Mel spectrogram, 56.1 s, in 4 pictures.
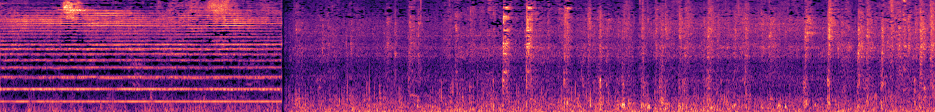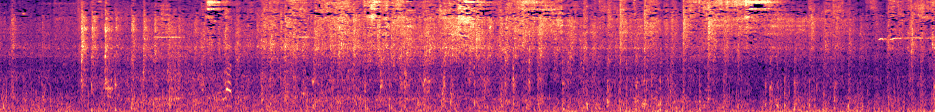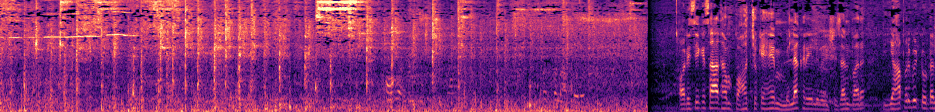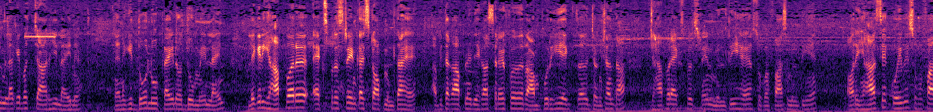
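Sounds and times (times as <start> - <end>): train horn blast: 0.0 - 4.3
train wheels clattering over rails: 4.8 - 37.8.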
